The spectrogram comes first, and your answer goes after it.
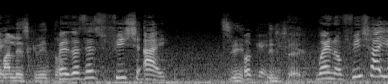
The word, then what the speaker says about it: Phyzh Eye: Se dice Fisay. Fisay. Como ojo de pescado en inglés, ¿no? Ah, ok. Sí. Porque no está escrito como así, ¿verdad? Sí, está okay. Mal escrito. Pero entonces es Fisay.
